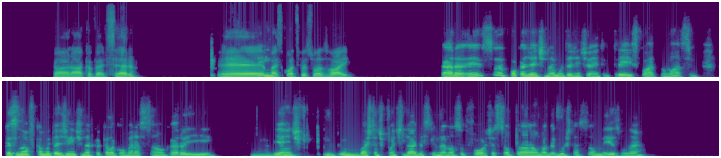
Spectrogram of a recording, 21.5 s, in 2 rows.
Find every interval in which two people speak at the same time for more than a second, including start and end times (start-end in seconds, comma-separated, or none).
none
